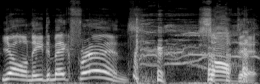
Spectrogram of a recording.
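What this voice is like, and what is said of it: Determined Southern accent impression. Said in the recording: “he basically just says the most obvious thing, but with like a determined Southern accent.”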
